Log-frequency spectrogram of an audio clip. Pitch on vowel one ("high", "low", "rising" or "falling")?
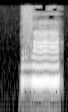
high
